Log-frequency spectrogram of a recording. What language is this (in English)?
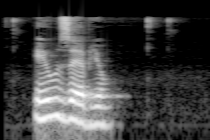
Portuguese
